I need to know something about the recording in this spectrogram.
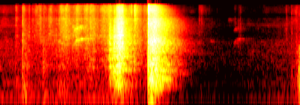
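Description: A pink balloon bursting with one sharp bang about two seconds in, just after a loud noisy burst.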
